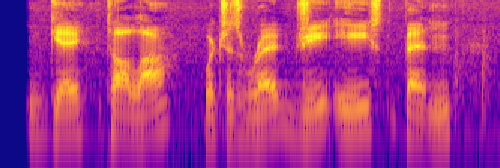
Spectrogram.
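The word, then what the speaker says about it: ge'tala: If you want to say red, Getala, Getala, which is red, G-E Beton, T-A-L-A.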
